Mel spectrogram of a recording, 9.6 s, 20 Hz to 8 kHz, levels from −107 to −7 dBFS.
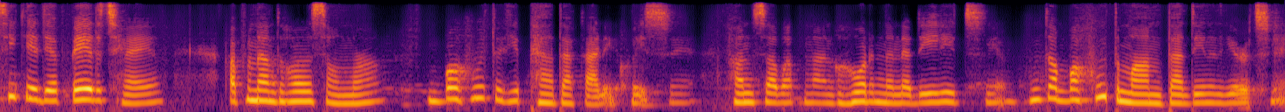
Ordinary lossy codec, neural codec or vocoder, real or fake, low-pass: none; codec, 16 kHz, 0.5 kbps, X-Codec, HuBERT features, trained on balanced general audio; fake; 7.2 kHz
